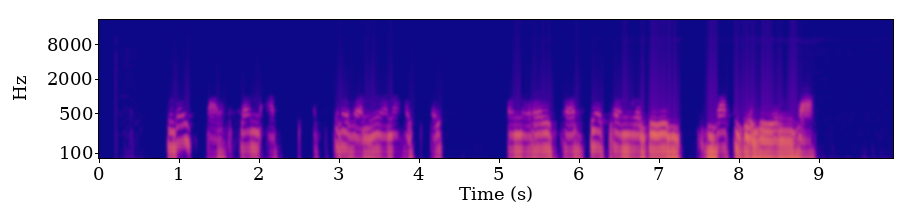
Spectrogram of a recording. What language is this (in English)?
Welsh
